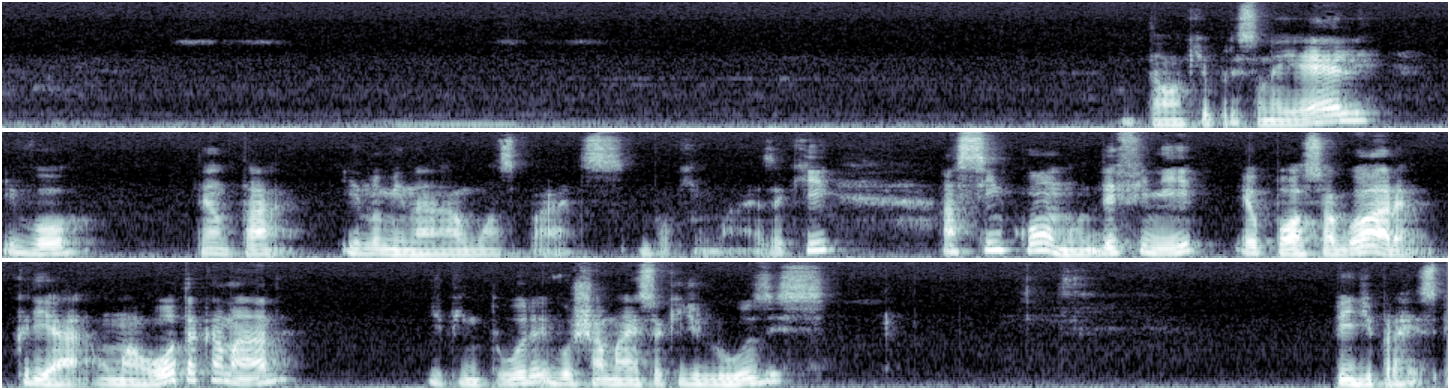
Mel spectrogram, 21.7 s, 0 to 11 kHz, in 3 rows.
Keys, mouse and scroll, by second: 0.4 ctrl+shift+click, 1.3-2.5 shift+drag, 3.0 l, 3.6 click, 4.0 click, 4.5 click, 5.0 click, 6.8-8.2 drag, 8.4-9.5 drag, 9.5 click, 10.7 click, 11.1 click, 11.5 middle click, 12.1-13.2 ctrl+middle drag, 16.2 click, 17.2 click, 18.1-19.4 typing, 21.3 click.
